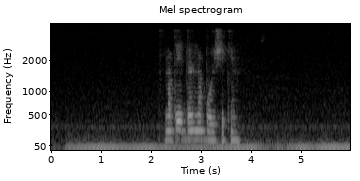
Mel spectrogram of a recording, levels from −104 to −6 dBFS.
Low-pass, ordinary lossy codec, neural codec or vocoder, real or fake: 3.6 kHz; none; none; real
